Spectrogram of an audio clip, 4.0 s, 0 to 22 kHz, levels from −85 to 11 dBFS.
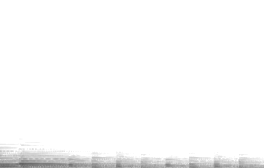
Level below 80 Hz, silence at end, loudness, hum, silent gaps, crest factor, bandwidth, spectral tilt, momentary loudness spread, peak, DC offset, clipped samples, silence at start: -60 dBFS; 0 s; -39 LUFS; none; none; 18 dB; 3.6 kHz; -11.5 dB/octave; 18 LU; -22 dBFS; under 0.1%; under 0.1%; 0 s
